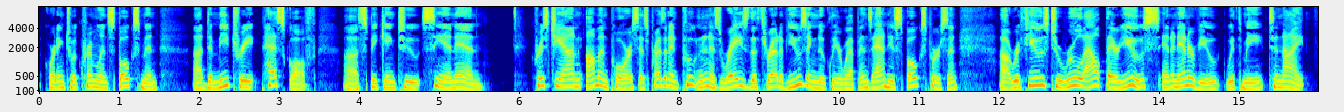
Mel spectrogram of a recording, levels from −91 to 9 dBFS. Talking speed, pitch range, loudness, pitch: 155 wpm, 160-205 Hz, -23 LUFS, 180 Hz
